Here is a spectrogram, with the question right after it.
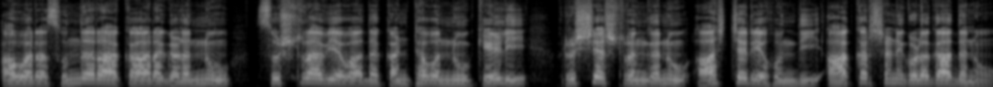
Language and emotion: Kannada, neutral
